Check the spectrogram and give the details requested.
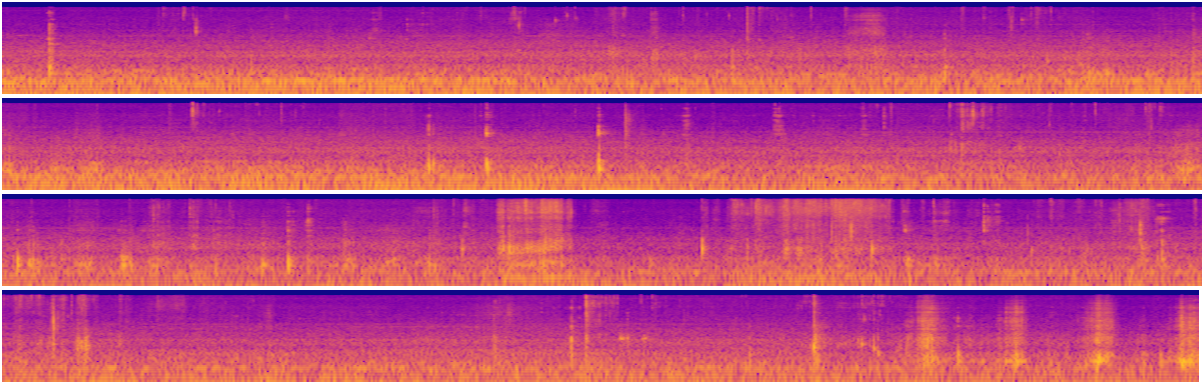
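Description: Close-miked eating sounds: chewing and biting a macaron, with a run of small wet mouth clicks and a few louder crunches about two-thirds of the way through, over a low steady hum.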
